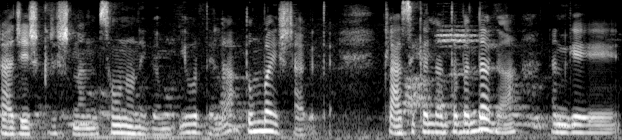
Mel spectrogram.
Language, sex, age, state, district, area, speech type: Kannada, female, 30-45, Karnataka, Bellary, rural, spontaneous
